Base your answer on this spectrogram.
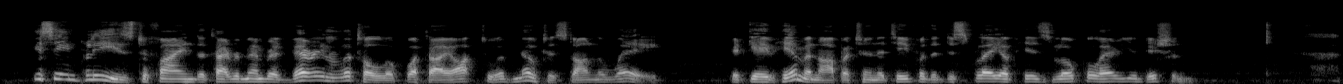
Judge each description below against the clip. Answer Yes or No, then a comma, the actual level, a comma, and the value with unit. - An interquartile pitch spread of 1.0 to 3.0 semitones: No, average, 3.8 semitones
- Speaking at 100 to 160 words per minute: Yes, average, 145 wpm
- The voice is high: No, low, 130 Hz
